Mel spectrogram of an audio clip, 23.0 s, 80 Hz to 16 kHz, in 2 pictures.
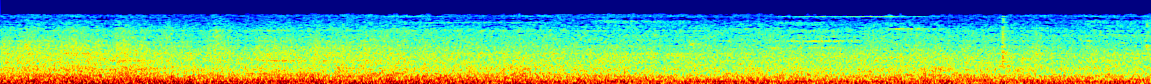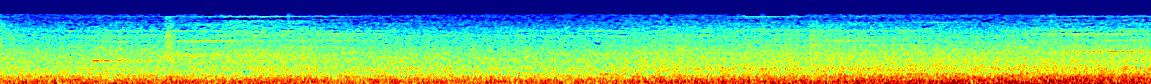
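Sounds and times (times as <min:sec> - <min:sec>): subway train wheels rumbling on rail: 0:00.0 - 0:23.0
faint wheel squeals: 0:04.0 - 0:16.0, 0:16.9 - 0:23.0.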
